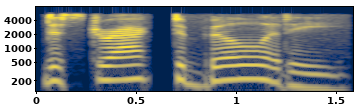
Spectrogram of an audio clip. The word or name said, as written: distractibility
